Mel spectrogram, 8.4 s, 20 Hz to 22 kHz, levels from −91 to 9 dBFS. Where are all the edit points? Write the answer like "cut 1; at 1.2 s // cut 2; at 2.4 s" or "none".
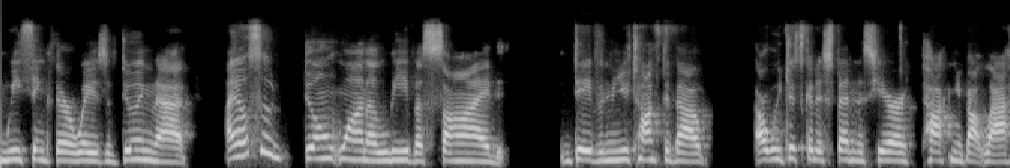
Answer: none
